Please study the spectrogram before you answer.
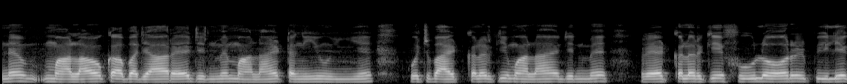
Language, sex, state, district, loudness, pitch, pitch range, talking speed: Hindi, male, Maharashtra, Solapur, -20 LUFS, 130 Hz, 125-135 Hz, 170 wpm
